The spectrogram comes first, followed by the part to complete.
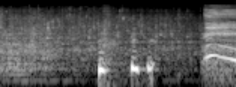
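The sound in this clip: A toilet flushes: a few soft low thumps over a faint hiss, then a sudden rush of water starts near the end.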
